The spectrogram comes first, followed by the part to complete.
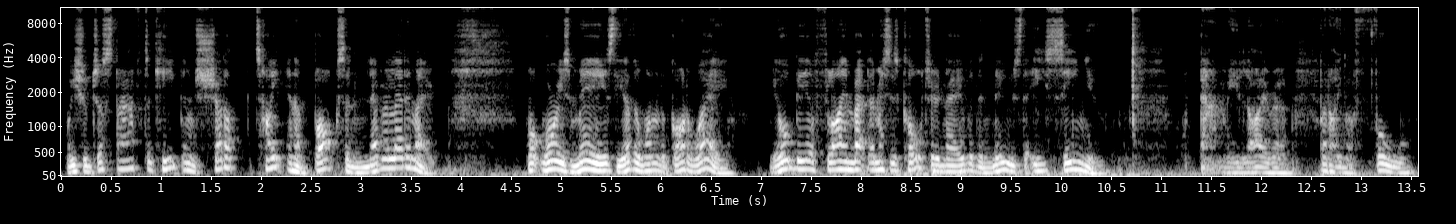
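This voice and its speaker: A man voicing a wise, wary old boatman in an audiobook, gruff but kindly, speaking in rustic dialect. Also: mid-range voice, animated, moderate pace, a little mellow, slight background noise, natural voice. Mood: rueful, worried. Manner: rustic dialect with nonstandard grammar.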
